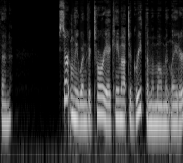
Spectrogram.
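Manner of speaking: plain reading voice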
